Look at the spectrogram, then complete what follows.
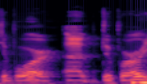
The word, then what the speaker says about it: DeBoer: But I've been hearing it's a problem with Pete DeBoer.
